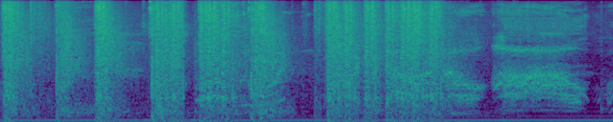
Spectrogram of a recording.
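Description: Gunfire in the Borderlands shooter game, with repeated loud bursts of shots and impacts over a steady low hum, followed by a sustained blast or explosion-like roar near the end.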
